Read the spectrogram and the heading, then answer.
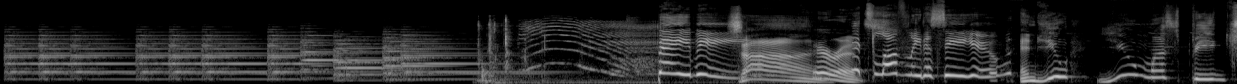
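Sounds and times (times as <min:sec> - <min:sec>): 
melodic doorbell chime: 0:00.0 - 0:05.2
speech: 0:04.8 - 0:05.1, 0:07.3 - 0:12.3.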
